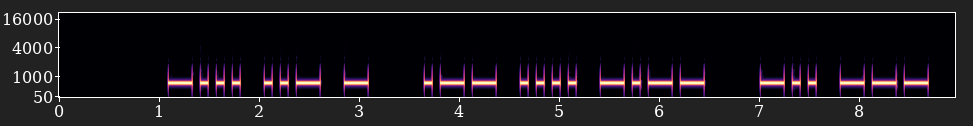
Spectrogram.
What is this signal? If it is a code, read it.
Morse code, heard as a keyed tone, about 15 wpm, 700 Hz. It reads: BUT WHY DO
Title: Sentences from Top 1200 Words 15wpm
